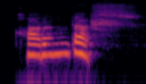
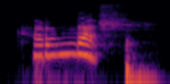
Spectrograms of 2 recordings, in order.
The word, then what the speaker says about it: қарындаш: Букву К читать легко? Легко. Чуть-чуть откашлялись через букву К, и у нас получился звук Х. Х. Дальше второй слог рн. Рн. Представим, что буквы нету, И просто произнесем все это вместе. Харн, харн, харн. Идем дальше. Слог даш. То есть написано А, значит А. Харндош быть уже не может. Такие дела. И ударение будет стоять на даш.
